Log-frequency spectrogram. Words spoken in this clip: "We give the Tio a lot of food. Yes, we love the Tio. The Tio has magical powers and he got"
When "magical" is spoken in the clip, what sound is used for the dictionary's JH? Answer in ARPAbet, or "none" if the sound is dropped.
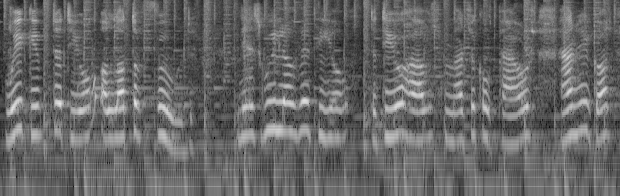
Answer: JH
